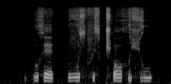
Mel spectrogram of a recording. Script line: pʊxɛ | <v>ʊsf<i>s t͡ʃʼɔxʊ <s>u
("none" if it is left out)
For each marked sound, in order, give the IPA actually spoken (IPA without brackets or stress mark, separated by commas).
v, ɪ, ɕ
